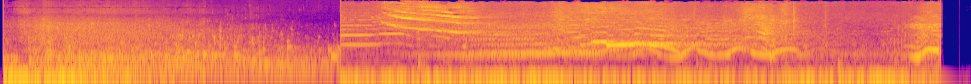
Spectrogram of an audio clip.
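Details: A whale, possibly a blue whale, gives drawn-out, wavering moans and sweeping tonal cries after a low rumbling opening.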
